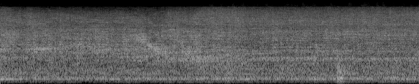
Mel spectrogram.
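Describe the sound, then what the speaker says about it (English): Steady rushing water runs continuously while rinsing a cat during a bath, a broad hiss like a running tap or sprayer, with no voices. "continue to keep rinsing until the water is running clear"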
